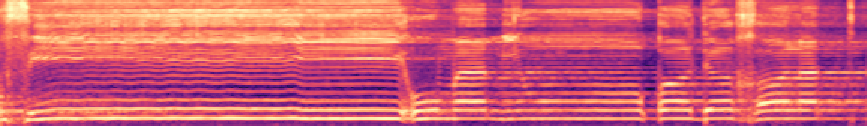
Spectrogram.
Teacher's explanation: Fi bertemunya mat dengan hamzah di lain kalimat. Mad jaiz munfasil.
